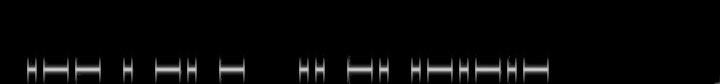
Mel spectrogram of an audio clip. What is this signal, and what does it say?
Morse code, heard as a keyed tone, about 16 wpm, 700 Hz. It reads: WENT IN.
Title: Sentences from Top 300 Words and Abbreviations 15wpm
